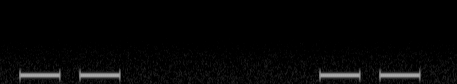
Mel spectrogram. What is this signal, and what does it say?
Telephone call progress tone (as in the UK, Ireland, Australia and similar networks), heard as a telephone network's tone, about 400, 450 Hz. Ringback tone.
